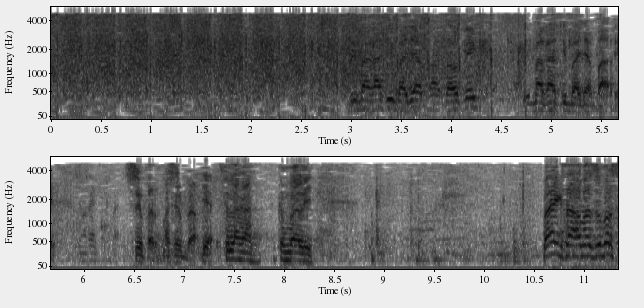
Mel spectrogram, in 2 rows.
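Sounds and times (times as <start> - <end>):
audience applause: 0.0 - 5.7
speech: 3.1 - 9.0, 10.6 - 11.3.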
